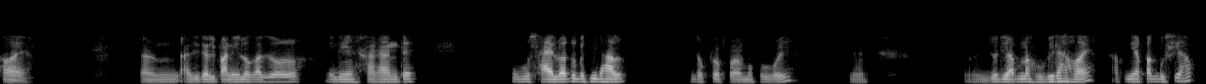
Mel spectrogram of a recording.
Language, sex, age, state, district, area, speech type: Assamese, male, 45-60, Assam, Dhemaji, rural, conversation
